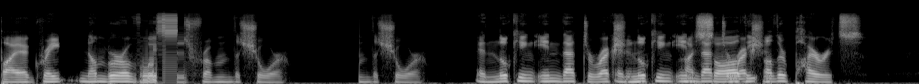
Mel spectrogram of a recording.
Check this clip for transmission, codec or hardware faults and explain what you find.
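Two faults stand out in this speech clip.

From 1.34 to 1.93 s the speech turns into a rigid, metallic buzz fixed at 100 Hz, still loosely tracing the speech. This is robotic sound from repeated short buffers. New audio likely arrived too late, so the playback side kept looping the last 10 ms chunk to fill the gap. Most of that stretch, well over half, is repeats rather than real audio, and the 10 ms loop length sets the 100 Hz pitch.

From 3.59 to 7.71 s a second copy of the speech runs about one and a half seconds behind the first, at roughly the same level, so two overlapping streams compete. This is a doubled audio track. The copy is full-band and dry, with no decay or room colour, and it cuts in and out abruptly at both ends. The likely cause is the same signal being captured twice, once through a much slower path, and both copies being mixed together.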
